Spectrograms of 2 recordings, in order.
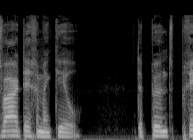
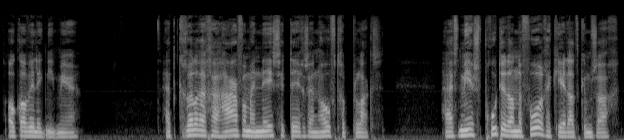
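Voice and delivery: ordinary delivery

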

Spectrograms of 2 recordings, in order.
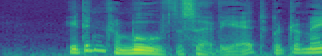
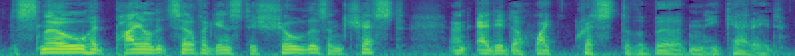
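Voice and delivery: usual speaking voice

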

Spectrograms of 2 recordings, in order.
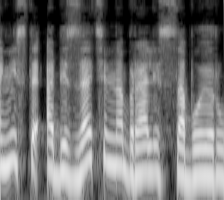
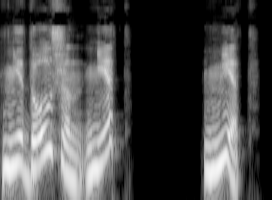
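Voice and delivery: higher-pitched, curt retort; cutting refusal; 3 semitones higher, 5 dB louder, slower than usual. A narrator's reading. Boy cutting off his friend, curt refusal. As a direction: cut him off firmly. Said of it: "отрезал Джаред".

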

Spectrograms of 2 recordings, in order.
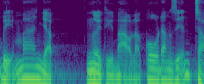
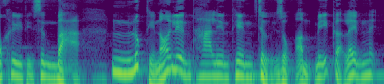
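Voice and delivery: panicked pleading; 6 semitones higher than usual. Acted. Panicked husband begs relatives.

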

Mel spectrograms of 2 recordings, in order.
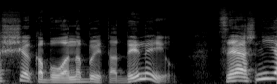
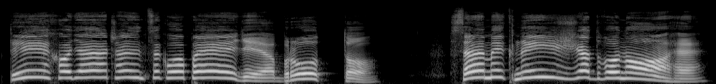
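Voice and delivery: patronizing praise; 8 dB louder, slower than usual. Acted. Vorbis patronizingly praises Brutha.

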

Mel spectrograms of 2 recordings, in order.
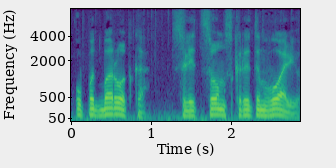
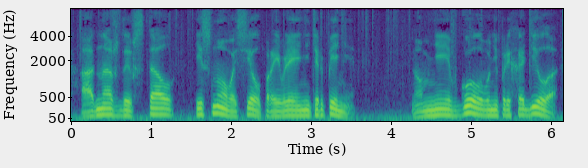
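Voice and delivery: ordinary delivery, nothing marked

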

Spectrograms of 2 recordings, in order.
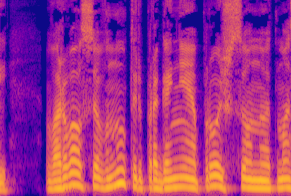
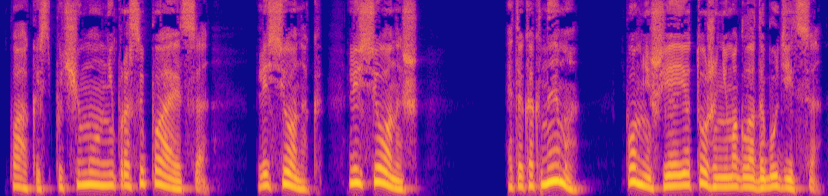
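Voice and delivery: panicked; 4 semitones higher, 3 dB louder than usual. Acted. Panicked girl voice.

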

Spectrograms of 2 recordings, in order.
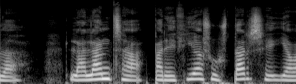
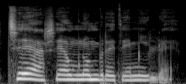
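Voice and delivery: ordinary delivery, nothing marked

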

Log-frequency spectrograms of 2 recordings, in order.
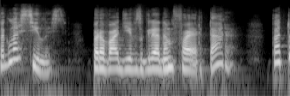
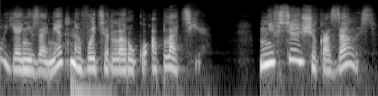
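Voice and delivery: usual speaking voice

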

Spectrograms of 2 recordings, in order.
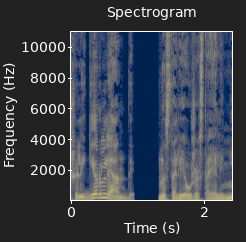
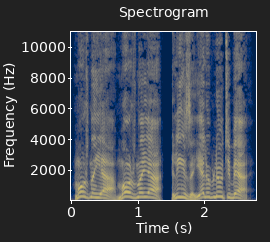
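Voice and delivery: high, eager fan cries; excited shouting; 11 semitones higher than usual. A narrator's reading. Schoolchildren begging star for a photo, excited cries. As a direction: plead to be picked, pitch soaring. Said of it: "подпрыгивать и кричать".

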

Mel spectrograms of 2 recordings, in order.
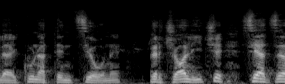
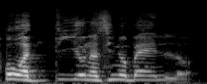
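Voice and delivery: frightened cry; 12 semitones higher than usual. Acted. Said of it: "gridò".

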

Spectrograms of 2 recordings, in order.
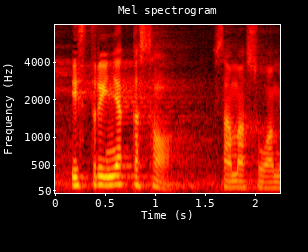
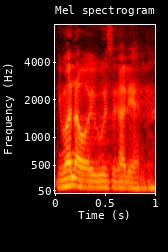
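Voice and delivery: ordinary talk

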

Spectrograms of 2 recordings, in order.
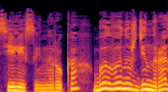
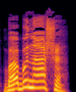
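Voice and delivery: higher, raised voice in protest; yelling; 6 semitones higher, 3 dB louder than usual. A narrator's reading. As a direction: shout indignantly, claim after claim. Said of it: "заорал Егор".

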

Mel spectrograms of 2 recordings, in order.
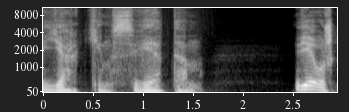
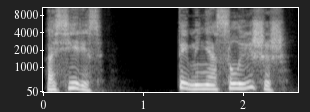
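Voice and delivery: calling out; 8 semitones higher than usual. Acted. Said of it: "Валерия вновь задала вопрос".

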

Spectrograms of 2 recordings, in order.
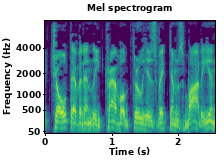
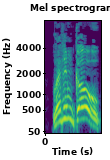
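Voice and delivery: much higher, louder cry through glass; desperate cry; 4 dB louder than usual. A narrator's reading. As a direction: call out to save him. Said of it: "cried their mother".

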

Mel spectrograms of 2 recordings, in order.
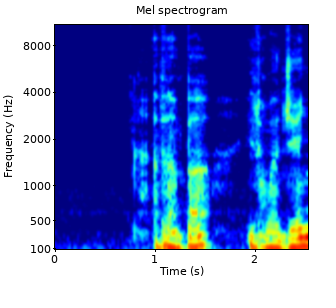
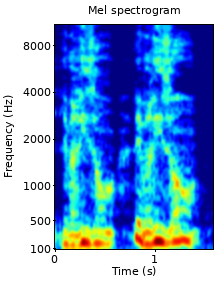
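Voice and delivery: high cry, louder the second time; cry of alarm; 9 semitones higher, 5 dB louder than usual. A narrator's reading. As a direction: cry out a terrified warning. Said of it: "s'écria-t-il dès qu'il recouvrait la parole". (cri d'alarme, aigu et montant)

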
